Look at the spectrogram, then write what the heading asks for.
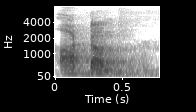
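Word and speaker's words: autumn: पांचवें में कहता है यदि किसी शब्द में यम के बाद यन आया हो, यम के बाद यन आया हो तो वहाँ यन क्या होता है, साइलेंट होता है, जैसे कॉलम और आटम, ठीक है, इस तरह।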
